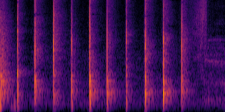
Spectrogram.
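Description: Ten crisp hand claps land at a slow, even pace, each one sharp and clear against a quiet background, followed by a faint softer sound at the end.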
